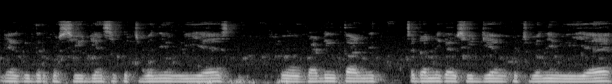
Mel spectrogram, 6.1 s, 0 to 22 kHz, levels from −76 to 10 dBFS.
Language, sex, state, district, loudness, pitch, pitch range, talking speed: Hindi, male, Rajasthan, Bikaner, -14 LUFS, 140 Hz, 135-140 Hz, 195 wpm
